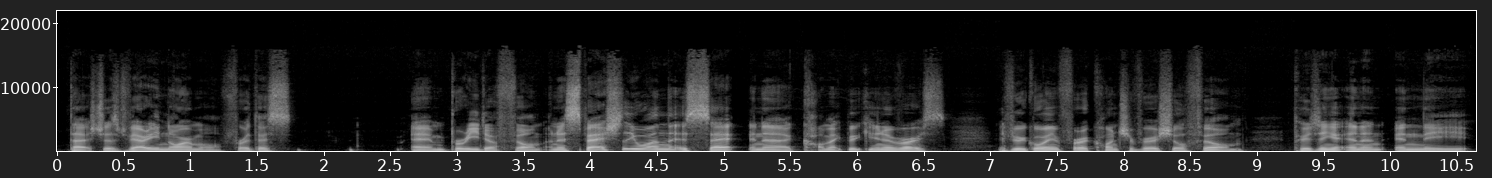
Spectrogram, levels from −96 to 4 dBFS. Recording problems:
none

